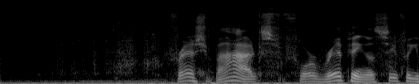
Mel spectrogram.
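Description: Foil card packs rustle as hands handle them.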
